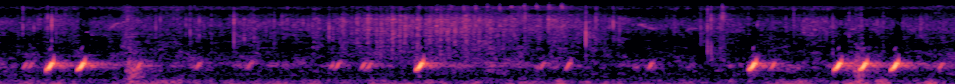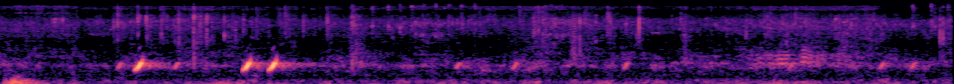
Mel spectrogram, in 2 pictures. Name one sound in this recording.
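Short bright electronic blips pop now and then as a game snake eats pellets.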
